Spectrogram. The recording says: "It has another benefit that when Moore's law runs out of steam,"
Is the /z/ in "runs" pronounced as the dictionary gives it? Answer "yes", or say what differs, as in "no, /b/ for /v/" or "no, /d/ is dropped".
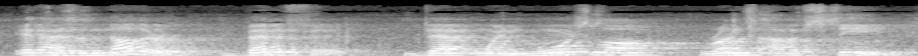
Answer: yes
